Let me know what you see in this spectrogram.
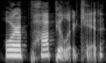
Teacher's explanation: or the R 跟 a 连在一起 · Term: 连音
